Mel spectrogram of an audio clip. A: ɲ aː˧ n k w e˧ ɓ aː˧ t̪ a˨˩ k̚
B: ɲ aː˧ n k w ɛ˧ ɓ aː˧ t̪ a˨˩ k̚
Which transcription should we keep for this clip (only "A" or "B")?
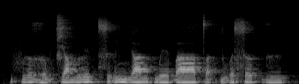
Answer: A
